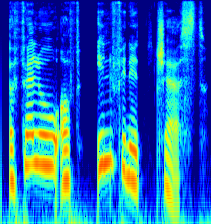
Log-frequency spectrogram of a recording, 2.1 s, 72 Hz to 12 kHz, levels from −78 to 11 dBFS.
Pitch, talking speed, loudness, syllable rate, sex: 230 Hz, 140 wpm, -15 LUFS, 5.7 syllables/s, female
